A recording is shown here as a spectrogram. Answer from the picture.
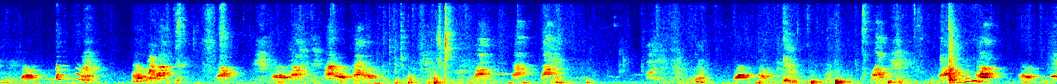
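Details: Chihuahua puppies kept for sale. Short, sharp, high yips come in irregular bursts, several per second at times, with brief pauses between flurries, and some softer whimpering notes mixed in.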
